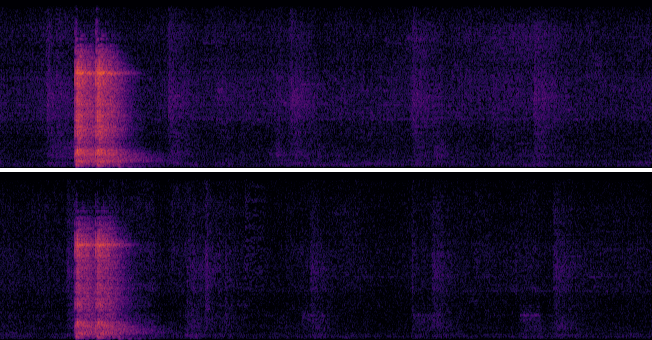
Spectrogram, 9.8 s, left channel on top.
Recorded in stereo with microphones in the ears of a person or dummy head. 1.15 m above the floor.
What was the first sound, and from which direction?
Hammering, 20° left (ahead or behind).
